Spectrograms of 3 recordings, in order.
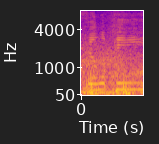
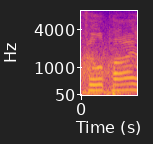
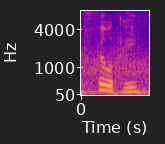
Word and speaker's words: Philippi: And you may be wondering why I call it Philippi instead of Philippi, like the usual biblical pronunciation. I've been told by a number of West Virginians that this is the correct pronunciation around here, Philippi.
